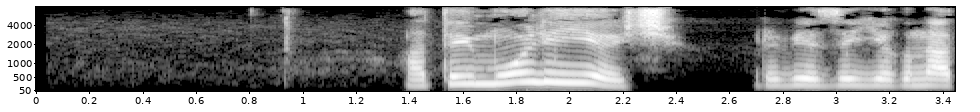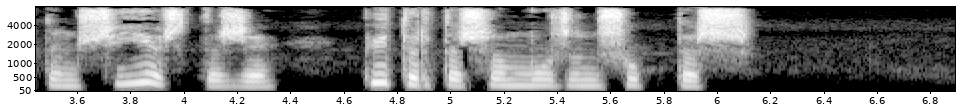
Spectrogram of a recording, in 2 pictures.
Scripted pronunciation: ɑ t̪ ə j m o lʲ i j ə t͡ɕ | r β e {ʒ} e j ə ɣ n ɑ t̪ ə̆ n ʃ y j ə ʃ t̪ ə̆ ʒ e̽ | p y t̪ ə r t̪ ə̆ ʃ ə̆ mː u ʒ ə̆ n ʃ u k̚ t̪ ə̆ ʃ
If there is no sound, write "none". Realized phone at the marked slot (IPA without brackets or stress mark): z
